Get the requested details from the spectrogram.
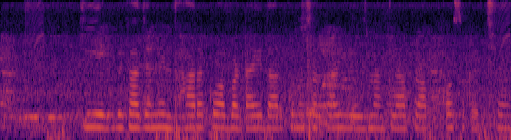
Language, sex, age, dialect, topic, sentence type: Maithili, female, 25-30, Southern/Standard, agriculture, question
